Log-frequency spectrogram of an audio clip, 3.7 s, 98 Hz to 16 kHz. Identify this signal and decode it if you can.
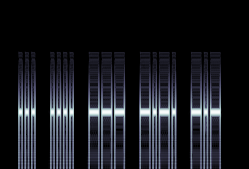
Morse code, heard as a keyed tone, about 25 wpm, spaced as for 20 wpm, 550 Hz. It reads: SHOCK
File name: podcast / News headlines-1x-25x20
